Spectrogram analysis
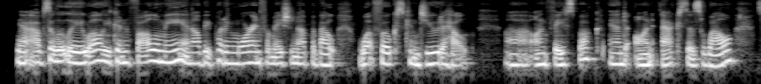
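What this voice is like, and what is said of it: Slightly scratchy voice. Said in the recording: “my voice is a little scratchy. I've been feeling a little under the weather.”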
